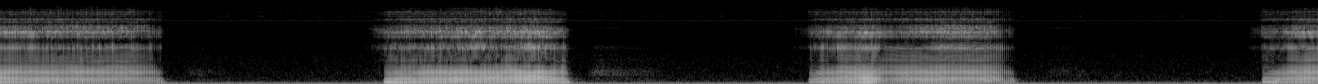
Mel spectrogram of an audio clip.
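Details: Adult man snoring: loud, regular vibrating snores on each in-breath, about every four seconds, roughly 14 breaths a minute, with quiet pauses between.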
